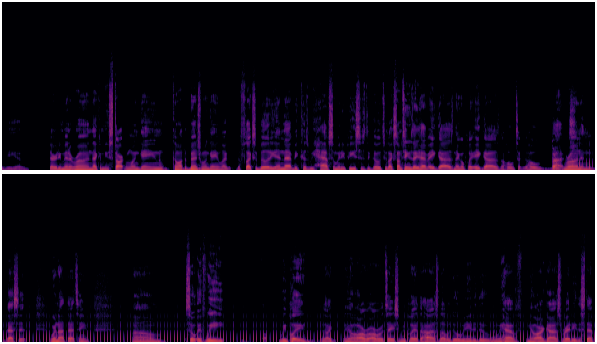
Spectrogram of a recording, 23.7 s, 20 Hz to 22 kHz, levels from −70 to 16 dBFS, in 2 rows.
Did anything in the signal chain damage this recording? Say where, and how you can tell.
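Yes. From 11.4 s to the end at 23.7 s a train of clicks sits over the speech: similar pops at a steady 15 per second, around two hundred in all, peaking about 10 dB above the speech and carrying straight through the pauses. The regular spacing and consistent shape point to interference coupling into the analogue wiring or a faulty connection or power supply as the likely cause. A spectrogram shows evenly spaced thin vertical broadband lines, and the waveform shows matching sharp spikes.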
